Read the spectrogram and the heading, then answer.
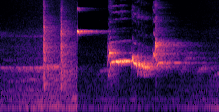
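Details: White-rumped shama from Thung Song, Thailand, newly moved and finishing a molt, feathers nearly regrown. It gives a short burst of sharp clicks, then a high pure whistle and a loud sweeping, warbled phrase that slides downward.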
